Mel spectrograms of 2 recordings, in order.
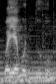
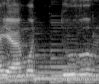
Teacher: Maka di sini tidak ada yang ditahan, hanya di dal ini ditahan karena memang ketika tasydid itu otomatis akan ditahan, tetapi tidak sampai 2 harakat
